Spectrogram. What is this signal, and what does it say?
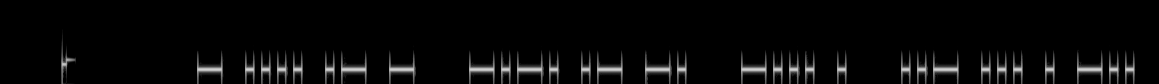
Morse code, heard as a keyed tone, about 14 wpm, 700 Hz. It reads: THAT CAN BE USED
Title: Sets of 5 Words Encore 15wpm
